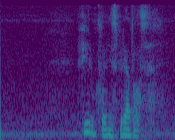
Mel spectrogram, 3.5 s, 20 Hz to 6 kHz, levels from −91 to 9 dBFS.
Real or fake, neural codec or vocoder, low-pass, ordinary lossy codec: fake; vocoder, 44.1 kHz, 128 mel bands every 256 samples, BigVGAN v2; 5.4 kHz; AAC, 24 kbps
